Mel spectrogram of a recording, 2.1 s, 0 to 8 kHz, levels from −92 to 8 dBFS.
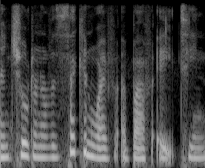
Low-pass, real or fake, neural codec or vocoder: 7.2 kHz; real; none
